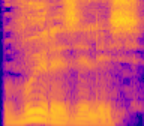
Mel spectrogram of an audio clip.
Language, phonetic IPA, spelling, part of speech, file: Russian, [ˈvɨrəzʲɪlʲɪsʲ], выразились, verb, Ru-выразились.ogg
- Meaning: plural past indicative perfective of вы́разиться (výrazitʹsja)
